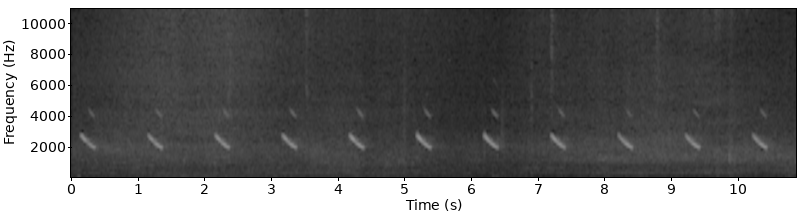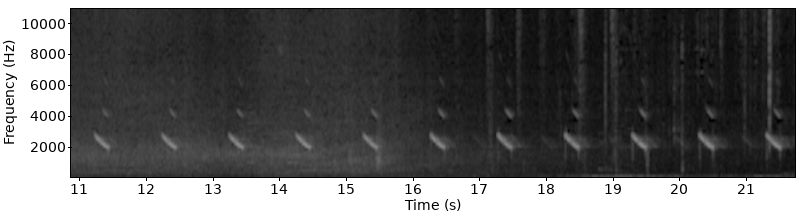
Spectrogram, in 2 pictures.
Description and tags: Pedestrian Crossing Japan
Pedestrian Crossing, recorded near Fushimi Inari, Kyoto, Japan.
Recorded with a Zoom H1.
Crossing, Japan, Pedestrian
